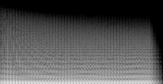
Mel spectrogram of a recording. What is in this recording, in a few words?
Ratchet Zag Bass, analog; Ableton; Factory Packs; Synth Essentials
